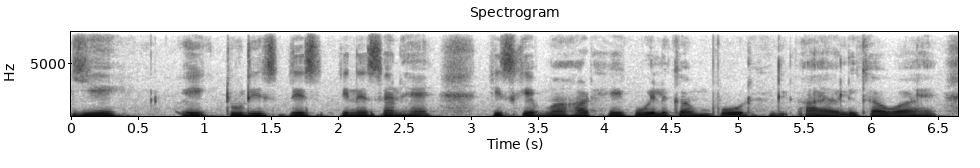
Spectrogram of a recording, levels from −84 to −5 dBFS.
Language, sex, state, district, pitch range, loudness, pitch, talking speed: Hindi, male, Arunachal Pradesh, Lower Dibang Valley, 140-155 Hz, -14 LUFS, 145 Hz, 115 wpm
